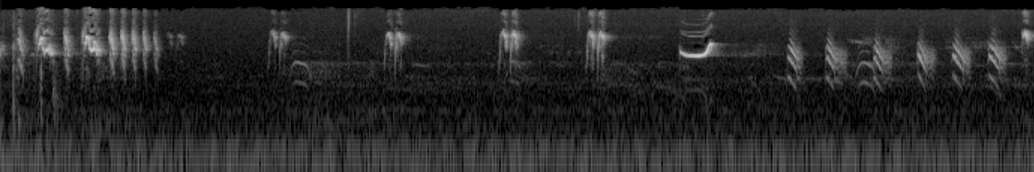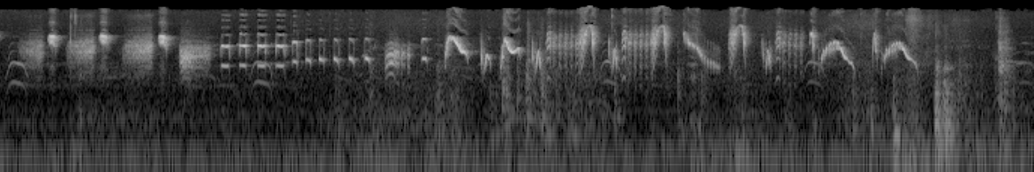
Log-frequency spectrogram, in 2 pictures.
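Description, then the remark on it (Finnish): A songbird chirps and twitters in quick, high-pitched bursts, starting with sparse separate notes and building into a dense, rapid warbling run, with no talking. “Semmoista sirkutusta.”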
